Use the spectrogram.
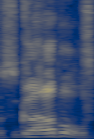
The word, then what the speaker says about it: Goebbels: That's how you say it. Goebbels, but yeah. Goebbels. Yeah. Thank you. Sure. So- no R. Goebbels. Goebbels. You have to So- almost say the R, but then not.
